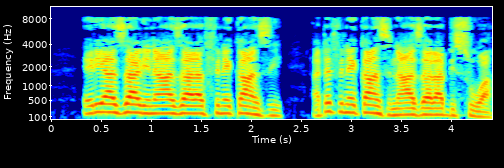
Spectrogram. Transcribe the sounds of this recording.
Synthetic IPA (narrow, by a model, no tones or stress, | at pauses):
ɛɾiazalinaːzalafinɛkans̬i | atɛfinɛkansinaːzalabisuːwa̰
